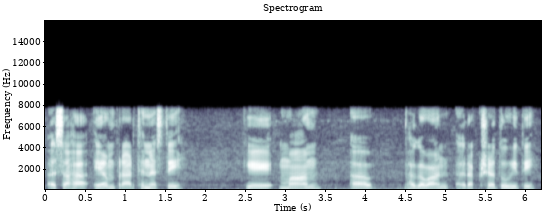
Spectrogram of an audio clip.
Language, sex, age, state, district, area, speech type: Sanskrit, male, 18-30, Tamil Nadu, Tiruvallur, rural, spontaneous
